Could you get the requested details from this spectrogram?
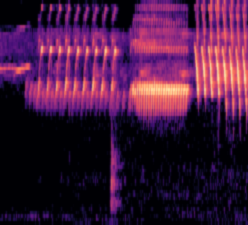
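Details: Belgian canary singing for training: a quick series of high chirps, a dense buzzing roll, then a fast repeated trill, over a noisy background hum.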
